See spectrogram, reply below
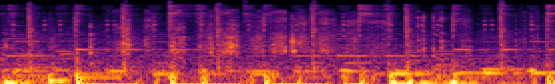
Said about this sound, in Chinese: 好，我的瓜牛画完了，再来呢，就用剪刀把瓜牛的形状剪下来。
